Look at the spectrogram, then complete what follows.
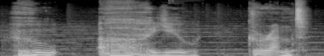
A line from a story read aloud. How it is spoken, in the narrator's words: faltered, straining his neck to see his adversary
